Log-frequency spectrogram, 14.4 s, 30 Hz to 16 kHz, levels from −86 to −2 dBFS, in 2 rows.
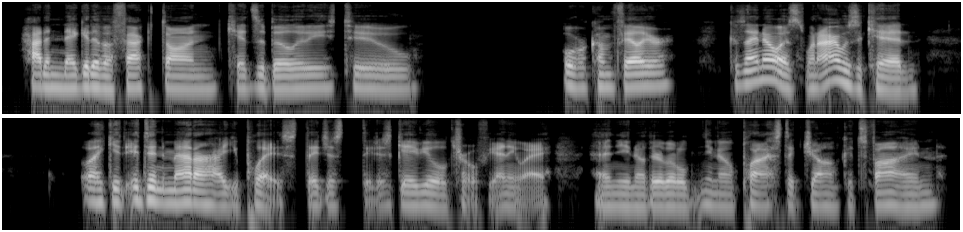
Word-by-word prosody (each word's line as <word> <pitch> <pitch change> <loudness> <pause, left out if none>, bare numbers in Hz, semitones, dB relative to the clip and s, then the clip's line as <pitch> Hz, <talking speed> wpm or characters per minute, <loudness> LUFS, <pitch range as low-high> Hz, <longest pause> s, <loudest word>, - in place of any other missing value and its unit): had 140 - +5
a - - 0
negative 135 +1 +1
effect 135 +2 +1
on 125 0 +1
kids' 130 +2 -4
ability 130 +1 -2
to 130 -1 -5 1.1
overcome 140 -1 -3
failure? 145 +3 +4 0.4
'Cause 155 +2 -9
I 175 - +7
know 210 +1 +6
as 125 - +2
when 135 - -2
I 205 - +10
was 165 -8 -1
a - - -8
kid, 115 -2 +2 0.9
like, 150 -1 0
it 150 - -2
it 165 - 0
didn't 150 -4 +2
matter 140 -1 +7
how 115 - +1
you 110 -1 -5
placed. - - -3
They - - -2
just - - -6
they - - -12
just 120 +1 -10
gave 120 0 -2
you 120 - -2
a - - 0
little 105 - -8
trophy - - -8
anyway. - - -3 0.3
And, 115 0 -6
you 115 - -5
know, 110 - -5
they're 115 0 -1
little, 110 -1 -3
you 130 - -11
know, 115 -2 -7
plastic - - -2
junk. 115 -1 -4
It's 110 - -6
fine. 125 0 -3
130 Hz, 200 wpm, -25 LUFS, 120-140 Hz, 1.1 s, I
